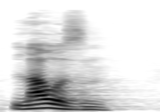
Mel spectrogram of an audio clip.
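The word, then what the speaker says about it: Laursen: wie spricht man das richtig aus? – Lawson. Jakob Lawson.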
